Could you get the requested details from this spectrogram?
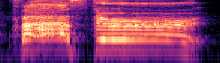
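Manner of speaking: high, loud urging shout; cried. A narrator's reading. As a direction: push the horses on. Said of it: "they cried".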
